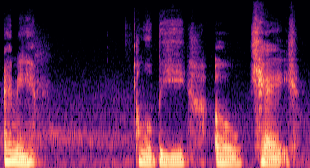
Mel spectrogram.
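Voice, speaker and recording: A woman's voice: deep voice, steady tone, slow, darkish tone, slight background noise. A woman playing a desperate, weary, injured survivalist mother in a sci-fi audio drama. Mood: pleading, weak.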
